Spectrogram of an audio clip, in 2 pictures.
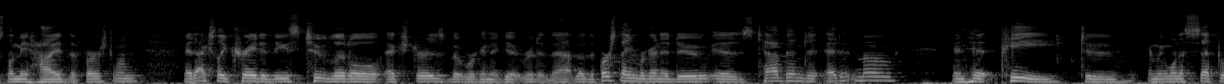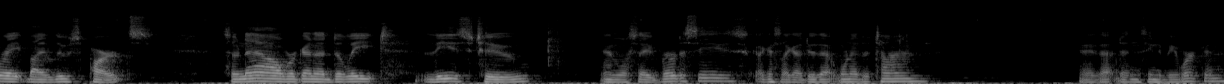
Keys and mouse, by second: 0.6 click, 1.6 click, 1.9-2.5 middle drag, 3.5 click, 5.5 click, 6.0 click, 7.9 Tab, 10.4 p, 15.7 click, 17.6 Delete, 19.7 click, 21.1 Delete, 23.2 click, 24.3 Delete.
